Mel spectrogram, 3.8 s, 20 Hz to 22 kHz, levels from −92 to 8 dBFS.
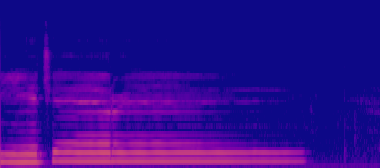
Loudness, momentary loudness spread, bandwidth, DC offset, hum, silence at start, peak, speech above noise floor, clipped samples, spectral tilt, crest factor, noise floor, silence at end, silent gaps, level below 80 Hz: -46 LUFS; 11 LU; 13 kHz; under 0.1%; none; 0 s; -34 dBFS; 30 dB; under 0.1%; -7 dB/octave; 12 dB; -74 dBFS; 0.75 s; none; -82 dBFS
